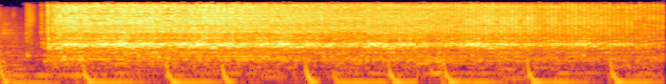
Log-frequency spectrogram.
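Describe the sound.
A prize wheel spinning, its pointer ticking in a long run of sharp clicks that start quick and gradually space out as the wheel slows, over a steady mid-pitched hum.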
